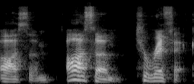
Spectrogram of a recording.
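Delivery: loud sarcastic cheer, clearly not meant. Reacting to bad news about health data: sarcastic. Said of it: "that's sarcasm for those who don't speak sarcasm".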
